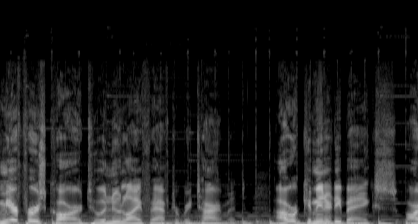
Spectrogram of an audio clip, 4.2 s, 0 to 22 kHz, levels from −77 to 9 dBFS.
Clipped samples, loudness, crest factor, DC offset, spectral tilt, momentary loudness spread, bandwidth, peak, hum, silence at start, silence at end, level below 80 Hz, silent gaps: under 0.1%; -19 LUFS; 18 dB; under 0.1%; -5 dB/octave; 12 LU; 16.5 kHz; -2 dBFS; none; 0 s; 0 s; -30 dBFS; none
